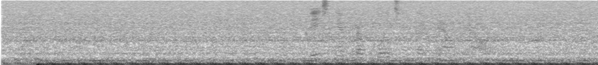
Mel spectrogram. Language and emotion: Russian, neutral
